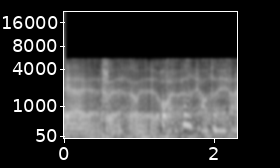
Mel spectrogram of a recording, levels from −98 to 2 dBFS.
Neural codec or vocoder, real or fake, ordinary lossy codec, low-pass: autoencoder, 22.05 kHz, a latent of 192 numbers a frame, VITS, trained on many speakers; fake; none; 5.4 kHz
